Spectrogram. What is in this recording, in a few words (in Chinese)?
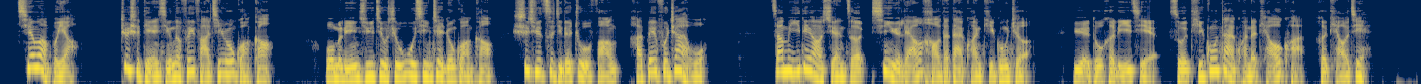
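男 角色 动画配音; 贷款; 动画贷款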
